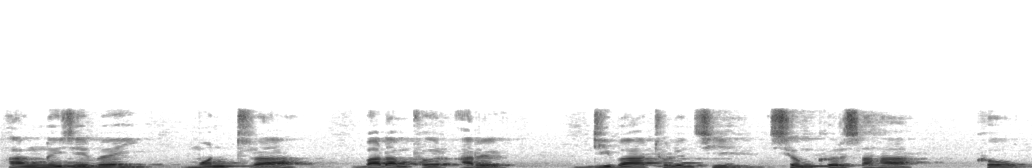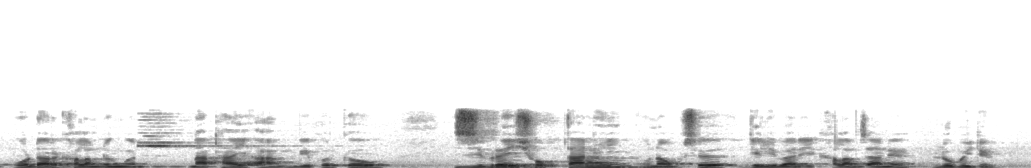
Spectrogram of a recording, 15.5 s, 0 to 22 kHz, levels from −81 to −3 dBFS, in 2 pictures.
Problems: constant background noise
